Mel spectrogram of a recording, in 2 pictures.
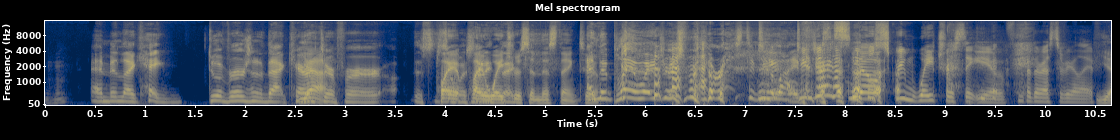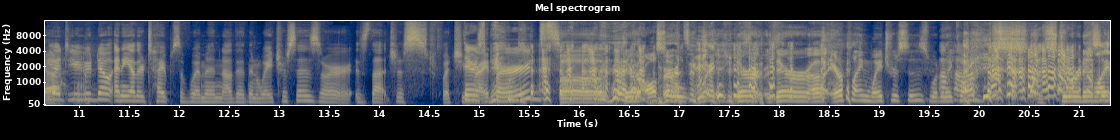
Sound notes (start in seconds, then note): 15.0 laughter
